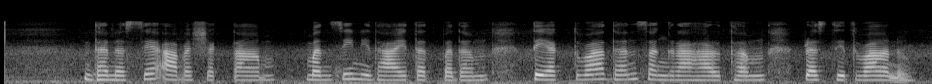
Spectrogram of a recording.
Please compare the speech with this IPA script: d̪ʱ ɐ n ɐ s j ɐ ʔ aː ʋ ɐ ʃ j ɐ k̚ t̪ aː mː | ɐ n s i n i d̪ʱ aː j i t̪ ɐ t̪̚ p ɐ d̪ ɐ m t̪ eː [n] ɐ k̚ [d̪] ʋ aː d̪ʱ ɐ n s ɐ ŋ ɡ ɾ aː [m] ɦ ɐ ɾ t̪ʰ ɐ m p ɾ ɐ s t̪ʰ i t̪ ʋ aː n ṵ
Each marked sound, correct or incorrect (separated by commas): incorrect, incorrect, incorrect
